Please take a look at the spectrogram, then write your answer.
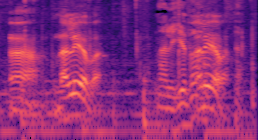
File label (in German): Wachmann, Stimmproben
